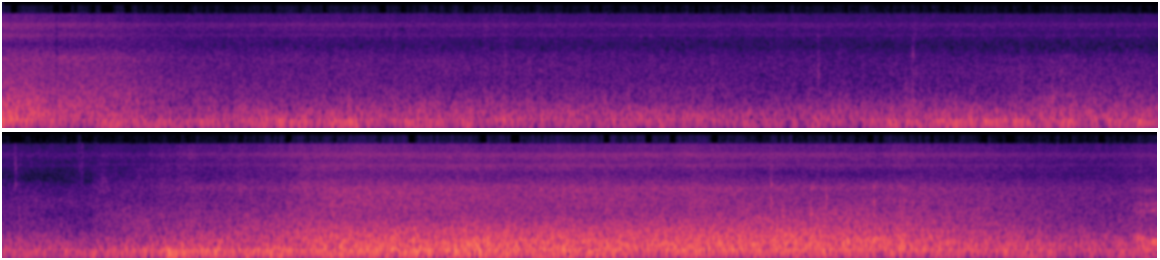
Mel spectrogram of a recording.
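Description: Ocean waves break on the shore in Ocean City, Maryland, a continuous rushing surf with wind buffeting the microphone, swelling louder in the second half.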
